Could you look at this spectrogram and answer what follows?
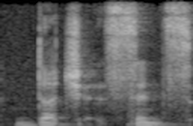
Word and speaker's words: Dutchsince: It's spelled DUTCHSINCE. Dutch Since, just like it sounds.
